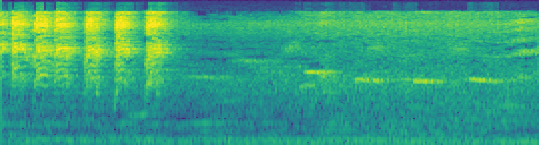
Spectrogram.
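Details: Lesser green leafbird giving rough, harsh 'besetan' chatter meant as tutor material for shamas and magpie-robins: a run of loud scratchy bursts, then a thin high whistle held and repeated over low background rumble.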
